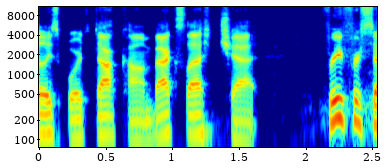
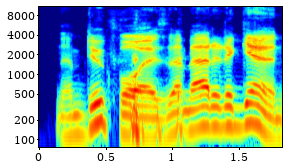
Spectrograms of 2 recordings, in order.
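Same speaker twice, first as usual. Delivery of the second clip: loud put-on good old boy Southern drawl; 2 semitones higher, 8 dB louder than usual. Imitating a European man who sounds Southern: Southern good old boy drawl. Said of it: "he sounds like a good old boy from the south".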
